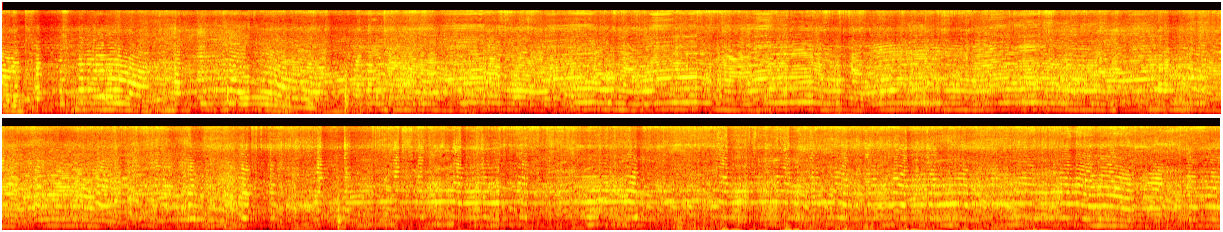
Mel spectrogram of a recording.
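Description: Handheld electric wood planer running continuously and loudly, its motor pitch dipping and recovering about once a second or so as the blade bites into the board on each pass.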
